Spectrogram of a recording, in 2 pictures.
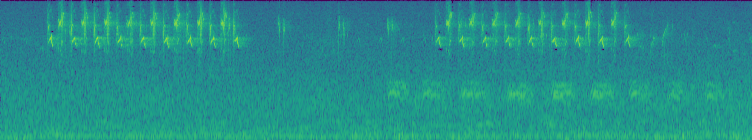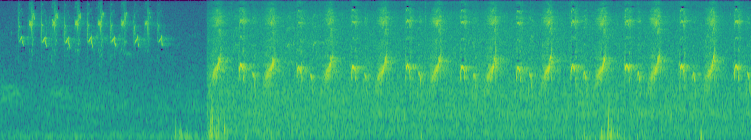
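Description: Wild songbirds singing: three bouts of quick, evenly repeated high notes, about three or four a second, each lasting a few seconds. From about two-thirds of the way in, over a louder background hiss, a bird repeats an upward-sweeping note about twice a second.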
